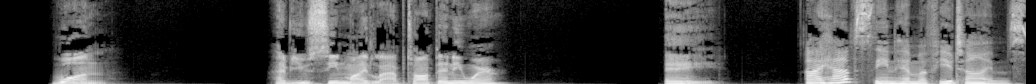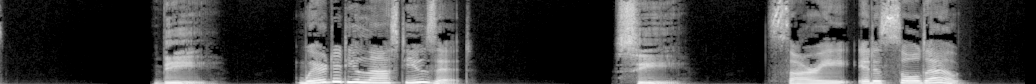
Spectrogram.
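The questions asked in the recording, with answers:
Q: Have you seen my laptop anywhere?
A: B: Where did you last use it?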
